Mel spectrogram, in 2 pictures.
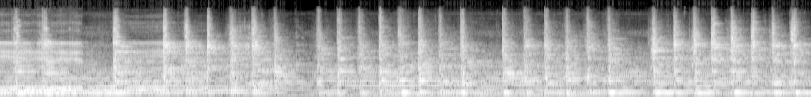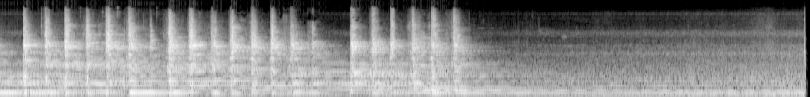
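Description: Small lute-shaped plucked string instrument of the mandolin family strummed and picked in an instrumental coda, several strokes a second. The playing stops about thirteen seconds in, leaving a faint steady hiss.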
